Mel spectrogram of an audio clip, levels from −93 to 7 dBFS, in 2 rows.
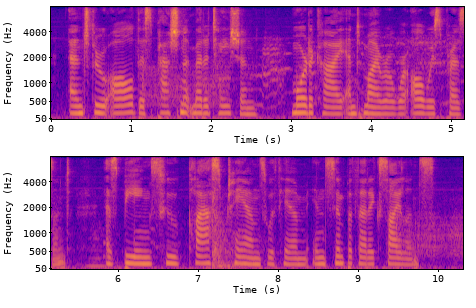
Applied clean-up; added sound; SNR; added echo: none; Squeak / Slam; 19 dB; none.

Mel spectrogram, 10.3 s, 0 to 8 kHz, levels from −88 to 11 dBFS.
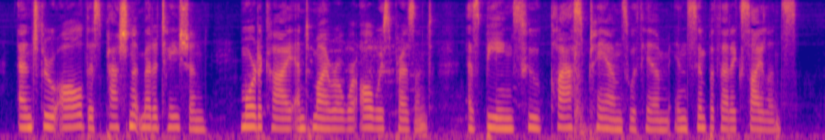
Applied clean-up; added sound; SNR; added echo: neural separator model SepFormer DNS4.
